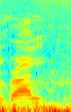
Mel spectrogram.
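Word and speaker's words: Brun: Kevin Brunn.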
